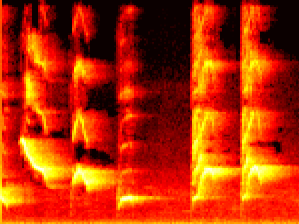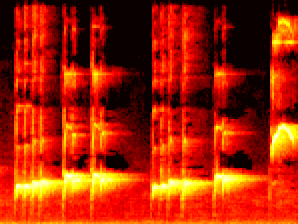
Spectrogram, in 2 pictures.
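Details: Ngeplong-style song of a greater green leafbird: clear whistled notes sliding downward, followed by a series of steady mid-pitched drawn-out whistles and a closing high note.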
